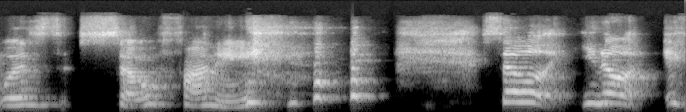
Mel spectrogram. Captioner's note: laughing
